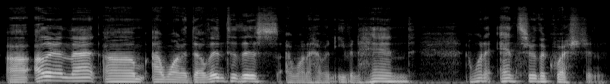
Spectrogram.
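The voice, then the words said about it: Slightly scratchy voice. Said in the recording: “my voice has been a little scratchy ... I get this really bad itch in the back of my throat”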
